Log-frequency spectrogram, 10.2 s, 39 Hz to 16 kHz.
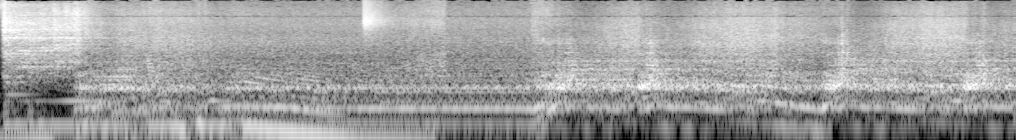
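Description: Jeep Grand Cherokee SRT8's Hemi V8 running and being revved, heard from behind at the exhaust, its pitch rising and falling several times with a heavy rumble in the first few seconds.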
